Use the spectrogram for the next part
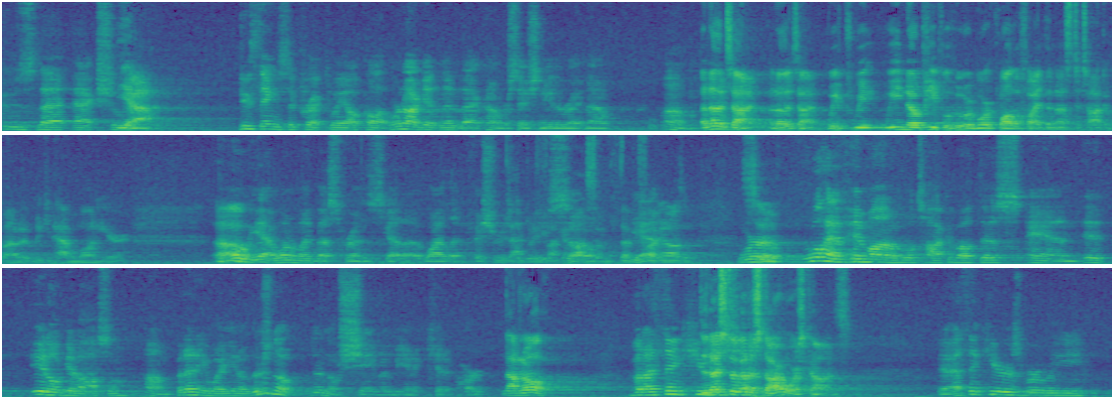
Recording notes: Completely f*ck their sound up.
